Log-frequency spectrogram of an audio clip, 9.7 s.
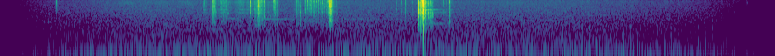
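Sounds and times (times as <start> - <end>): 
Pentax MX camera: 2.6 - 4.2, 5.2 - 5.6.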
